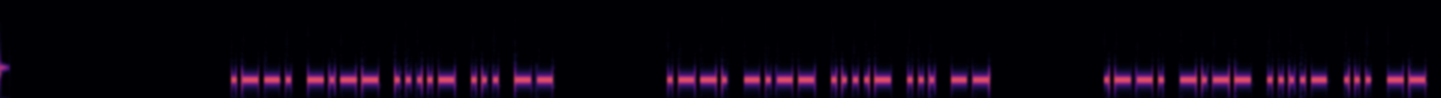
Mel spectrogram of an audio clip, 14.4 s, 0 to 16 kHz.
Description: Morse code, heard as a keyed tone, about 22 wpm, 700 Hz. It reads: PY4SM PY4SM PY4SM
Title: DXCC-100 Call Signs - 5 Characters - Repeated 3x - 22wpm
